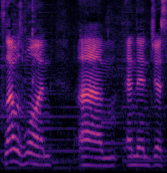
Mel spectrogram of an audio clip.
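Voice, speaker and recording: A man speaks with ordinary pitch variation over clear music in the background. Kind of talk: casual vlog chat. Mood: cheerful, laughing. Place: bus. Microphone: phone near.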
